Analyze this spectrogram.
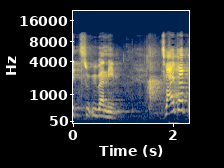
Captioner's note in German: Beifall bei der FDP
